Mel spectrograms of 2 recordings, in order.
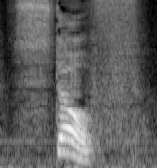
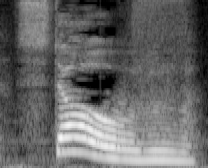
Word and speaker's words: stove: incorrectly here we go here's the first word stoff i cooked dinner on a hot stove was that correct no i should have said stove stove i cook dinner on a hot stove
